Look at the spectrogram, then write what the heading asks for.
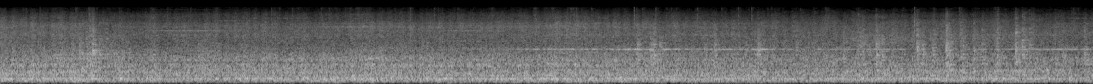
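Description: Steam-hauled tourist train running through woods, heard from an open passenger car as a steady rumble of the cars on the track. A thin high squeal comes and goes from about halfway through, while the train rounds a curve.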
